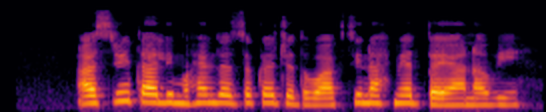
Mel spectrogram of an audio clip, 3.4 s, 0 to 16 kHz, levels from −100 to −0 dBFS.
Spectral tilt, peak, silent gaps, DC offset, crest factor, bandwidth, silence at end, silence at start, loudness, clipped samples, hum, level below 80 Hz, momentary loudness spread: -7 dB/octave; -8 dBFS; none; under 0.1%; 18 dB; 9.8 kHz; 0.2 s; 0.5 s; -25 LUFS; under 0.1%; none; -80 dBFS; 6 LU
